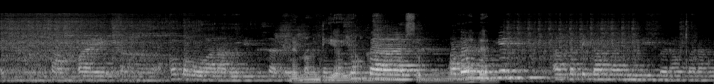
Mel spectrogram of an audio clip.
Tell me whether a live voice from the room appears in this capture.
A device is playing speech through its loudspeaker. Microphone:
Yes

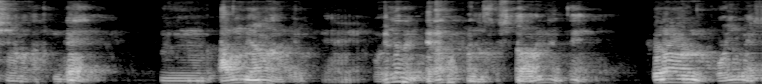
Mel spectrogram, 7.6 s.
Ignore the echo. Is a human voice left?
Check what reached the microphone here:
No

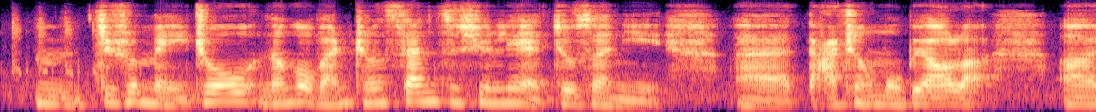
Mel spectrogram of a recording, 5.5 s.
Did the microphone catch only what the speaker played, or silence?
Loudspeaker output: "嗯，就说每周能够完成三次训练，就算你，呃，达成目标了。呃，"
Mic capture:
Yes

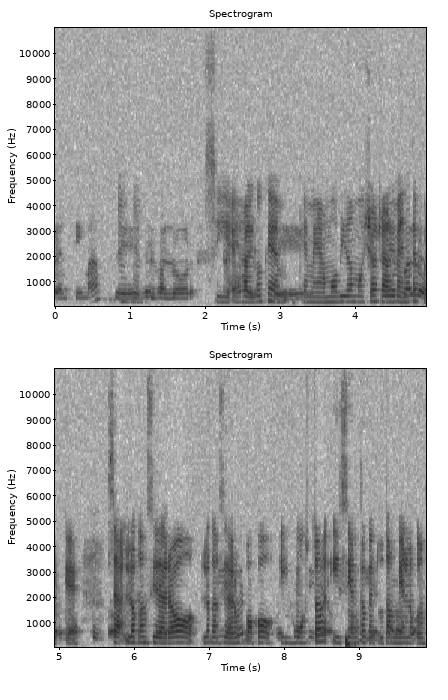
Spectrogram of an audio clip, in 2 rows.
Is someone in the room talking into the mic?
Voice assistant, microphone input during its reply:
Yes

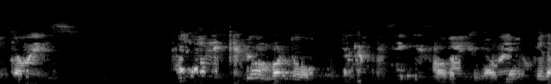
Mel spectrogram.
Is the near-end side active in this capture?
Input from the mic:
No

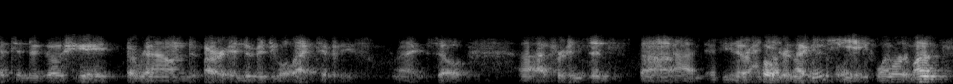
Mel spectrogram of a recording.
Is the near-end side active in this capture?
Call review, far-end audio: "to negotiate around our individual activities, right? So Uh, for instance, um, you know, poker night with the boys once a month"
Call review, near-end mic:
Yes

